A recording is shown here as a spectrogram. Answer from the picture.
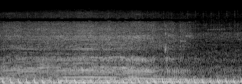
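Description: Motorcycle engines: one idling close by with a steady pulsing beat, while another motorcycle's engine note rises and then falls in pitch over about a second and a half.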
